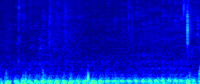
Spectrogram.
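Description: A steady low mechanical hum with a rumble underneath, like a motor or engine running, with a few faint clicks.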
